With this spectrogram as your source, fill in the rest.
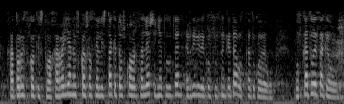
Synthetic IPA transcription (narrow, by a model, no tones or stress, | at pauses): ʝat̪o̞risko̞t̪est̪uaʝarajane̞wskalso̞sialist̪ake̞t̪aewskoaβeɾt͡salesiɲat̪uðut̪e̞ne̞ɾðiβ̞iðe̞ko̞suse̞ŋke̞t̪askat̪uko̞ðeɣu | bo̞skat̪uðe̞sake̞ɣ̞u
